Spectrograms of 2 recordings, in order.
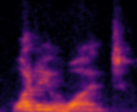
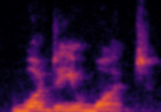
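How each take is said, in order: First: 'What' and 'want' are stressed; 'you' is soft. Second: The same.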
